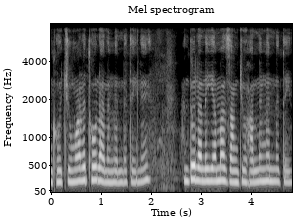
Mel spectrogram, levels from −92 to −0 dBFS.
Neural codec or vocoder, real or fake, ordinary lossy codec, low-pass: vocoder, 44.1 kHz, 128 mel bands, Pupu-Vocoder; fake; none; 7.2 kHz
